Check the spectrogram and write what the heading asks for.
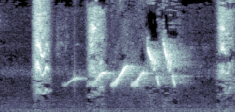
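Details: A female Lined seedeater (Sporophila lineola) calls to stimulate a male, giving high, thin chirps and quick rising-and-falling whistled slurs, with brief buzzy bursts at the start, middle and end.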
